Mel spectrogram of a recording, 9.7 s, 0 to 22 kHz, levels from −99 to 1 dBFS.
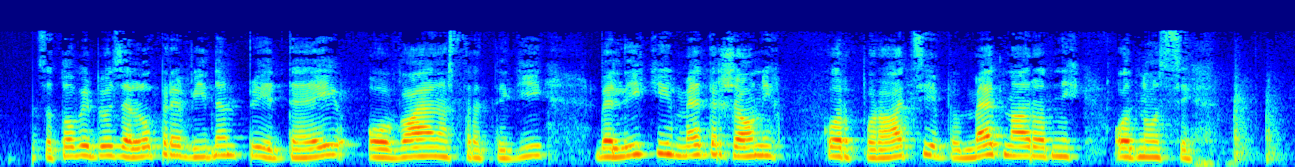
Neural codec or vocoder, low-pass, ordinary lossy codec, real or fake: codec, 44.1 kHz, 7.8 kbps, Pupu-Codec; 19.8 kHz; MP3, 48 kbps; fake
